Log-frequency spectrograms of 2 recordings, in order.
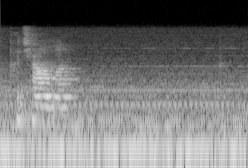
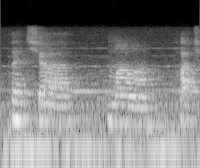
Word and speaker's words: Pachamama: The joy and pain we taste during our brief time on Earth are invitations to discover the boundless love of Pachama. Pachamama. I was saying it wrong, sorry.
